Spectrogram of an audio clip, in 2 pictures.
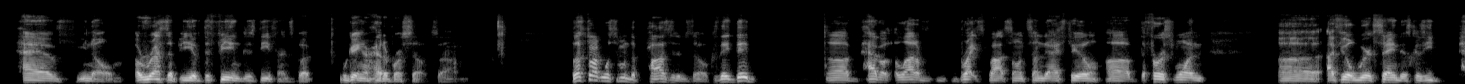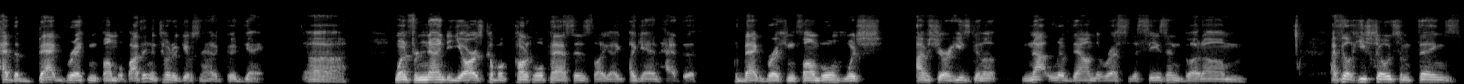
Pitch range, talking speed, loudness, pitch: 90-110 Hz, 215 wpm, -23 LUFS, 100 Hz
